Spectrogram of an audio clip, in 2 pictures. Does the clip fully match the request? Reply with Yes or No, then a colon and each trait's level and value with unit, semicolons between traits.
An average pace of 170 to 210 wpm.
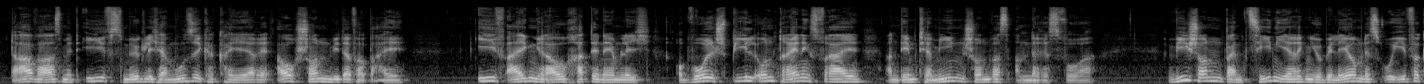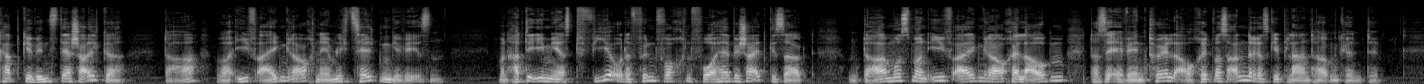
No: average, 145 wpm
